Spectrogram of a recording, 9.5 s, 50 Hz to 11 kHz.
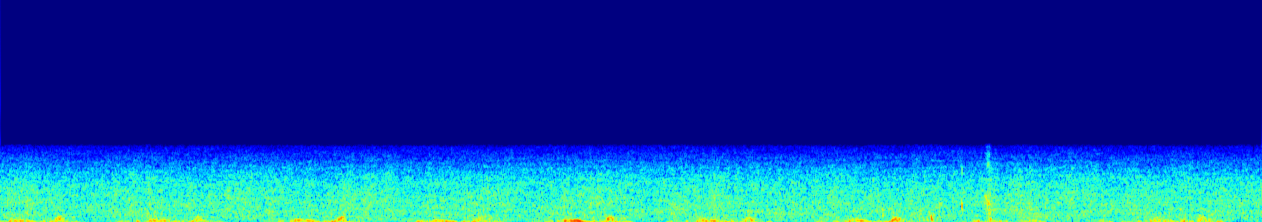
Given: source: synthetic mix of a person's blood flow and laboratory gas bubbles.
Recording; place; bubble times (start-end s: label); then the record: Doppler ultrasound of blood flow; precordium
6.60-6.65 s: bubbles
6.89-7.10 s: bubbles
7.17-7.25 s: bubbles
7.37-7.48 s: bubbles
From the record:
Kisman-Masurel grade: 213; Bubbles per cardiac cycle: several, 3 to 8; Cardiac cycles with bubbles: 1 to 10%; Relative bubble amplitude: loud (0.450 to 0.775); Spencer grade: 1 (occasional bubble signal discernible with the cardiac motion signal, with majority of cardiac periods free of bubbles); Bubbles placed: anywhere in the cardiac cycle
